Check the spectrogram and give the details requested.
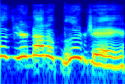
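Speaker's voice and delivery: laughing while talking. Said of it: "I'm crying".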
